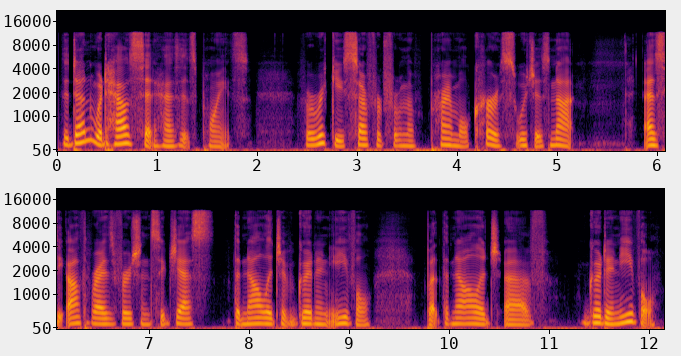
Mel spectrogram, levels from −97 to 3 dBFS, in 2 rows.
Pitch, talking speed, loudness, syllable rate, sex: 170 Hz, 165 wpm, -21 LUFS, 5.4 syllables/s, female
